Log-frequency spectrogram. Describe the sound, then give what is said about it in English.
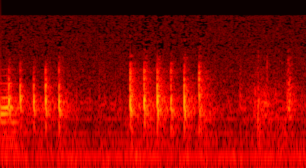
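At night in the little town of Colma near San Francisco, a stranger knocks on a parish priest's door in three quick bursts: five raps, then a louder run of six, then two softer knocks, each a sharp wooden thud with no voices present. “some years ago in the little town of Colma near San Francisco, a stranger stands at the door of a parish priest.”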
